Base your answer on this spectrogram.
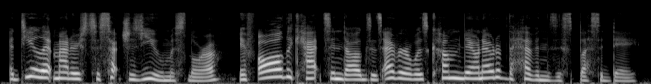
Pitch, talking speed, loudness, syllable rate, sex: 245 Hz, 260 wpm, -18 LUFS, 5.6 syllables/s, female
